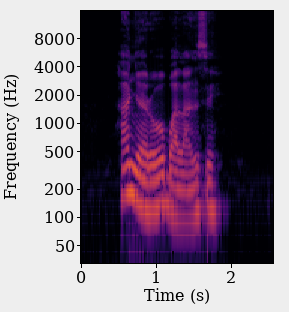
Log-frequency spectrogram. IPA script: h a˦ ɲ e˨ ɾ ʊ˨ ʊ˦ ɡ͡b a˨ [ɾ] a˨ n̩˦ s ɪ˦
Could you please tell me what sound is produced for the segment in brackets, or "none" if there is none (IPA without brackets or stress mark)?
l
